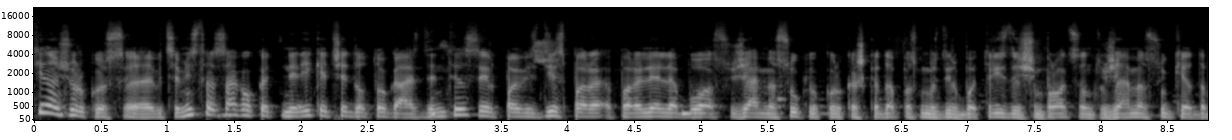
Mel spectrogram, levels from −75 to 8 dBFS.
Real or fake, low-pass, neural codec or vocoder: fake; 14.4 kHz; vocoder, 44.1 kHz, 128 mel bands every 512 samples, BigVGAN v2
